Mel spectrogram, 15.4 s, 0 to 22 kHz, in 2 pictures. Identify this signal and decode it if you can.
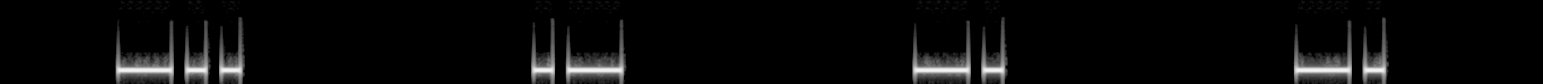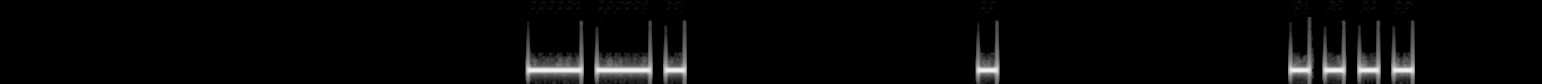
Morse code, heard as a keyed tone, about 14 wpm, spaced as for 5 wpm, 680 Hz. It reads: DANN GEH
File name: Morsekurs / Witze / Witz 21. März 2023 25 F70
